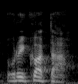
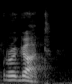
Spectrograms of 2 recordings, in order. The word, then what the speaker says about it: ricotta: Okay, so ricotta, again, a cheese, but people say rigot. There's no G involved. C's and G's got morphed and mangled so many times over the years. It's just hilarious.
